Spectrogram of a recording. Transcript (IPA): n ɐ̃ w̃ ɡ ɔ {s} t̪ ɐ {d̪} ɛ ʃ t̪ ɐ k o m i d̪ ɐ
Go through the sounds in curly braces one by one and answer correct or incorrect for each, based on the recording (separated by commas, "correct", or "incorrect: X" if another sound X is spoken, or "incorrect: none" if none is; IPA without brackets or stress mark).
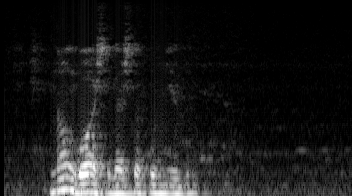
incorrect: ʃ, correct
